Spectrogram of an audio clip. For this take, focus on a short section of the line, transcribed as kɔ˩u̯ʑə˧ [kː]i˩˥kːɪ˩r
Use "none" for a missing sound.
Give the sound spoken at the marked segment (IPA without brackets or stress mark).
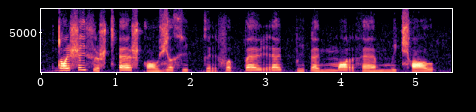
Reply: x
